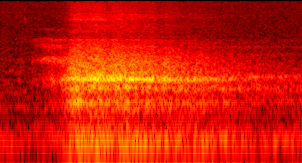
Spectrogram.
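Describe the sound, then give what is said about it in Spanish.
A long, soft, airy breath taken during a guided breathing exercise, swelling after a short quiet start and trailing on steadily to the end, with no talking. “So, lo vamos a hacer otra vez. Okay. Inhala. Exhala.”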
